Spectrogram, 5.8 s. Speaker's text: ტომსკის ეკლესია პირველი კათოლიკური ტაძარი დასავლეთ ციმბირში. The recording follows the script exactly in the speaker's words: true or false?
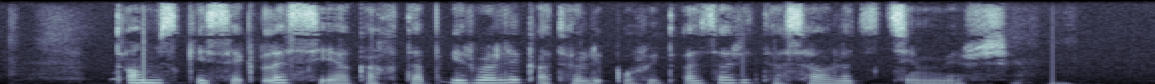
false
